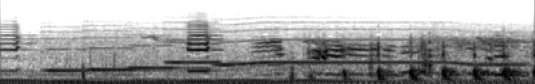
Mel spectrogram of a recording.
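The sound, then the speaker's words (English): Ivory-billed woodpecker calls, the largest woodpecker native to North America, of bottomland forests in the southeastern United States: nasal, tinny toy-horn-like notes repeated in a quick, uneven series, growing busier toward the end over a steady low background hum. “The sounds of a bird we may never see or hear of again.”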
